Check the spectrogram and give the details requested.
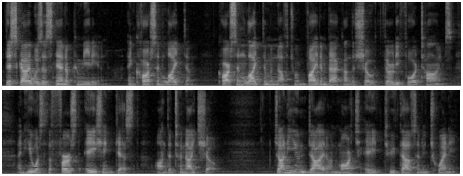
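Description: A man's voice: mid-range voice, moderate pace, pushed and bright. A man in his fifties, a YouTube host, narrating a reflective, personal video essay.

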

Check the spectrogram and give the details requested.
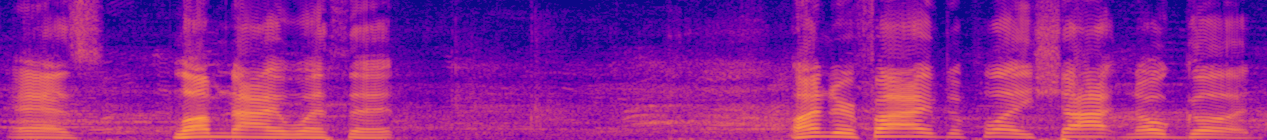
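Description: A man doing live play-by-play of a school basketball game, calling plays in slow clipped bursts with occasional shouts. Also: sits high, fairly even intonation, gravelly, noisy background. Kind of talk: live sports commentary. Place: school gym with crowd. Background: crowd and bouncing ball.

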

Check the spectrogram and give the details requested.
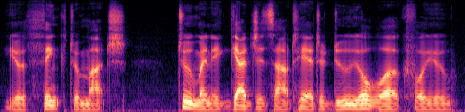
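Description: A man's voice: sits low, unhurried, clear, resonant tone, no echo, clean studio sound. A man voicing an earnest, well-meaning spaceman who is insistent and plain-spoken, in a story reading.

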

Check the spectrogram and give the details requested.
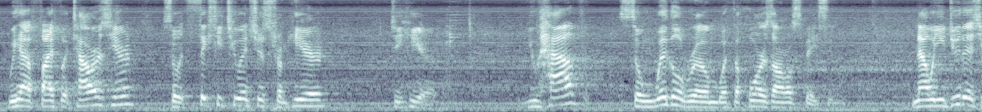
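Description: A young man presenting for a company, giving clear step-by-step instructions in a large indoor room. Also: on the high side, pushed and bright, slight background noise, rough recording. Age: young adult. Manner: clear step-by-step explaining with hand gestures. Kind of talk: instructional how-to video.

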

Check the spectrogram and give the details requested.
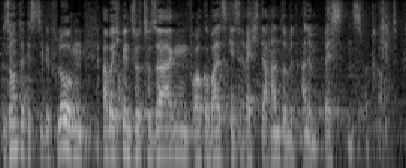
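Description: An actor in a radio drama playing an unctuous, over-polite and pompous matchmaker's assistant. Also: male voice, mid-range voice, a little fast, a bit bright, close to an everyday voice. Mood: oily, reassuring. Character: unctuous, chatty male matchmaking agency assistant. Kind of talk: German radio drama acting. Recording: music behind the voice.

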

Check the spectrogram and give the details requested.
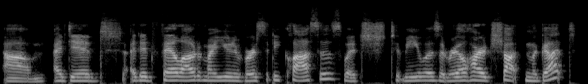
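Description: A woman in her thirties from Canada talks through a headset on a video call, telling her story in relaxed podcast chat. Her voice sits a little low but has a bright, forceful edge. She is friendly and laughs easily. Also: moderate pace. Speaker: guest, welding program head. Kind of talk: casual interview chat. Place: home room, video call.

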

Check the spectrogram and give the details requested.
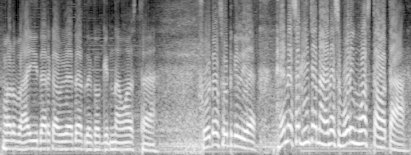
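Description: A young man gives chatty, excited commentary while riding a motorbike, his phone mic right at his mouth. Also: fairly high pitch, moderate pace. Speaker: motovlogger. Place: on a motorbike on an open highway. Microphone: phone mic pressed close to mouth. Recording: loud wind and road noise.

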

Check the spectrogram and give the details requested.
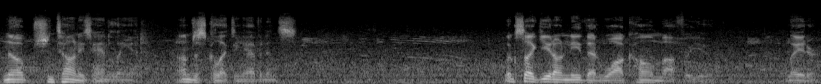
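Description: A man's voice: low-pitched, expressive, moderate pace, long pauses, noisy background. A man playing a cool, defiant investigator in a video game, talking in a curt, casual, needling way. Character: cool, defiant male investigator and former lawyer. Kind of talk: English-dub video game cutscene acting.

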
